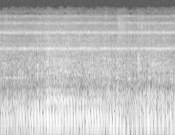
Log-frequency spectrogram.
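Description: Near silence: a faint, steady high-pitched tone under a low background rumble.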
